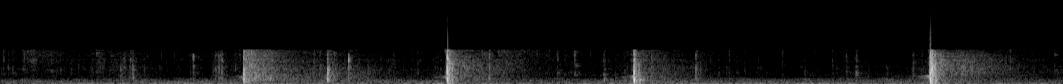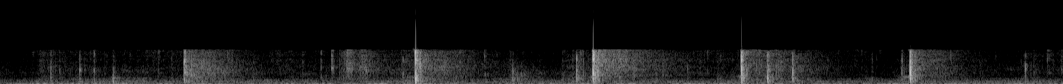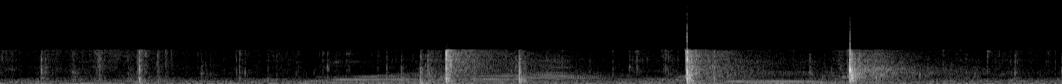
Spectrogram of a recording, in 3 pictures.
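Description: Wood bonfire crackling, heard slowed down and deep in pitch: about a dozen sharp pops at irregular gaps of one to three seconds over a low, steady rumble of burning.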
